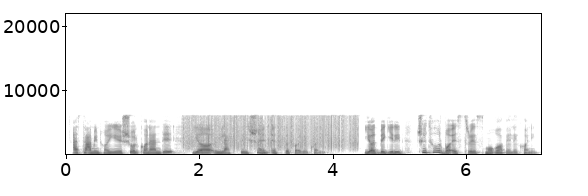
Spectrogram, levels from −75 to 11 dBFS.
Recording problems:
high frequencies cut off; noticeable; nothing above 6 kHz
crackling; loud; from 1.5 to 4.5 s; 10 dB below the speech

